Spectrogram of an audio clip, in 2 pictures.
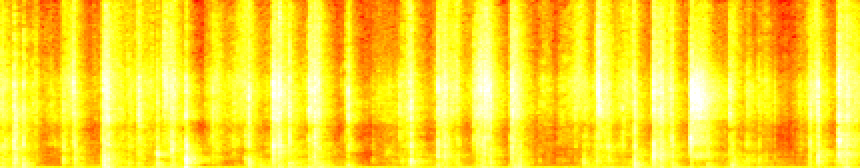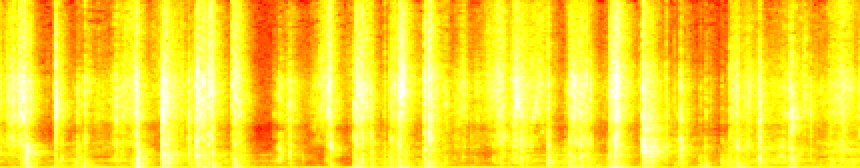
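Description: Oracle cards are shuffled by hand in a rapid, continuous run of crisp papery slaps and riffles, close and steady for the whole stretch with no voices.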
